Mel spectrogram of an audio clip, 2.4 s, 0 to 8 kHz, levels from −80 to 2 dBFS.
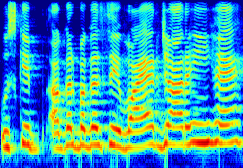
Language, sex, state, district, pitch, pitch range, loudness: Hindi, female, Bihar, Darbhanga, 295 Hz, 270-310 Hz, -12 LUFS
